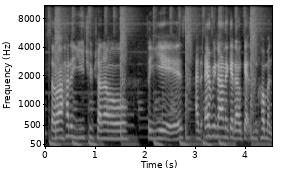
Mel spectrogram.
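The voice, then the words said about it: British English accent. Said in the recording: “do I have an accent to you? ... yours is like, it's like I hear in the movies ... I know fully well I've got an accent ... what an American hears is different to what a British person hears in terms of the accent”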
